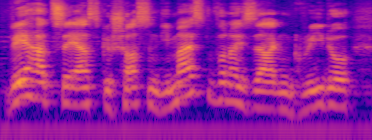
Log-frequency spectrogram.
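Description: A man's voice: a little high, expressive, a little fast, a bit bright, soft background music. A man chatting casually on a live stream, reading viewer comments aloud with many hesitant fillers. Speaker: streamer hosting a fan quiz.

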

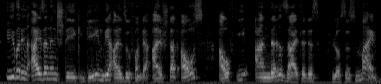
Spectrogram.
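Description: A man's voice: mid-range voice, fairly bright tone. A man teaching German to a live chat. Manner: asks viewers questions and reads out chat comments; repeats and rephrases sentences slowly for learners. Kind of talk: live-streamed language lesson with chat.

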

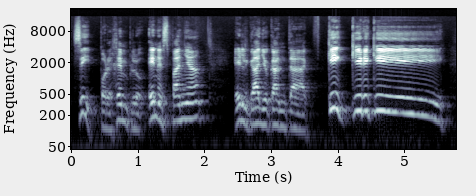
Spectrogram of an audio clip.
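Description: Man, live-stream language teacher, slow and deliberate. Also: mid-range voice, animated, darkish tone. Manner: slow, clear, greets chat by name, imitates animal sounds.

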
